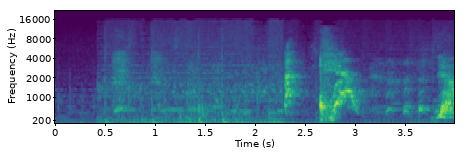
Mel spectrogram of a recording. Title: *sneezes* DAMB ON THE HATTERS !!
